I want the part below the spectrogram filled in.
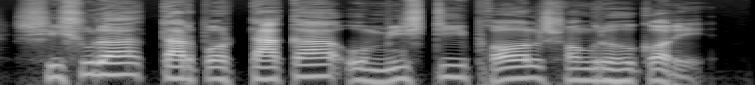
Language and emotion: Bengali, neutral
